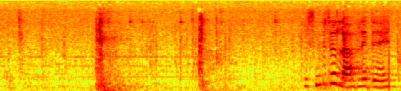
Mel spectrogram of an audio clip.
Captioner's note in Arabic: يغلق الباب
